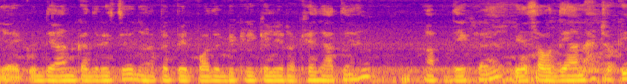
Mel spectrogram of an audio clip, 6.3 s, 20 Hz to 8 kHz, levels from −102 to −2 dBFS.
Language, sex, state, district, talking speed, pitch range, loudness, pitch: Hindi, male, Chandigarh, Chandigarh, 240 wpm, 105-120 Hz, -16 LUFS, 110 Hz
